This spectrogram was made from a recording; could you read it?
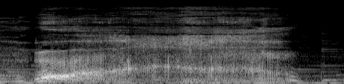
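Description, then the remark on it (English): A voice imitates a ginormous roar, letting out one long, loud, growling roar that bursts in abruptly with a harsh, throaty low rumble and holds for nearly three seconds before fading out. “As they got closer to the waterfall, Roger got ready and let out a ginormous roar.”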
